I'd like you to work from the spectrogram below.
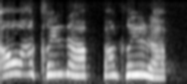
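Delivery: very high-pitched woman's voice. Speaker retelling a story, quoting their mom, imitating my mom's voice. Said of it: "That's my mom voice".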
